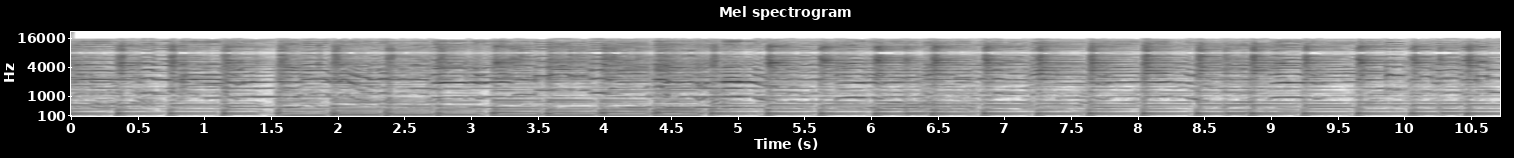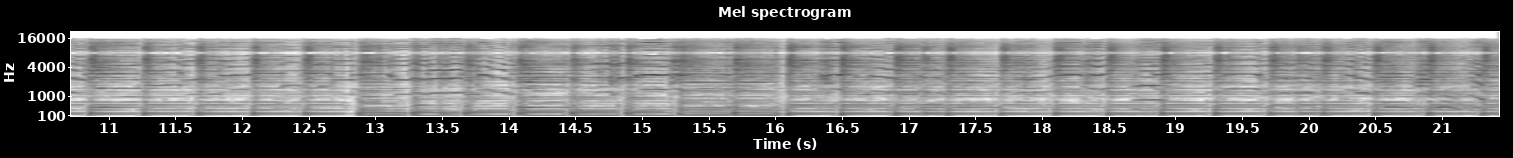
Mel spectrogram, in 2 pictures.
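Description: Traditional Oaș folk music from Țara Oașului. A ceteră (fiddle) plays a melody over a steady strummed beat on the zongură, a small folk guitar.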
